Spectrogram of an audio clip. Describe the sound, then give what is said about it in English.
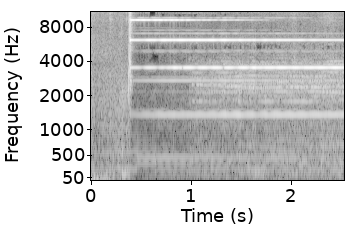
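A single sharp flick of the crane bell on a black bicycle rings out, its bright metallic tone shimmering and slowly fading over a low background hum. “Right, if you want to flick that bell.”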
